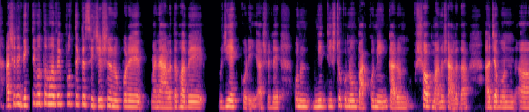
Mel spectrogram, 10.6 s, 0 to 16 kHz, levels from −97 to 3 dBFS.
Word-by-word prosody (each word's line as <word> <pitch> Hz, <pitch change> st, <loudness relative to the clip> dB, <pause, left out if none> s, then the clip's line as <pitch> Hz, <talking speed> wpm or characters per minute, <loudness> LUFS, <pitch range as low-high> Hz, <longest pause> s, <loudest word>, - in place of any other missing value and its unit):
আসলে 280 Hz, +6 st, +2 dB
ব্যক্তিগতভাবে 285 Hz, +2 st, +3 dB
প্রত্যেকটা 280 Hz, -2 st, -1 dB
সিচুয়েশন 215 Hz, 0 st, +1 dB
এর -, -, +4 dB
উপরে 195 Hz, -1 st, +1 dB, 0.4 s
মানে 175 Hz, 0 st, -2 dB
আলাদাভাবে 180 Hz, +2 st, 0 dB, 0.7 s
রিঅ্যাক্ট 200 Hz, -1 st, +4 dB
করি। 145 Hz, -5 st, -5 dB, 0.2 s
আসলে 165 Hz, +1 st, -8 dB, 0.4 s
কোনো 210 Hz, -2 st, +2 dB, 0.3 s
নির্দিষ্ট 200 Hz, 0 st, 0 dB
কোনো 205 Hz, -2 st, +2 dB, 0.2 s
বাক্য -, -, 0 dB, 0.2 s
নেই। 175 Hz, -1 st, +1 dB, 0.2 s
কারণ 165 Hz, 0 st, +2 dB, 0.4 s
সব 205 Hz, -3 st, +7 dB
মানুষ 180 Hz, 0 st, -3 dB
আলাদা। 150 Hz, +1 st, -4 dB, 0.6 s
যেমন 175 Hz, -1 st, +1 dB, 0.3 s
আ -, -, 0 dB
200 Hz, 125 wpm, -22 LUFS, 175-230 Hz, 0.7 s, সব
